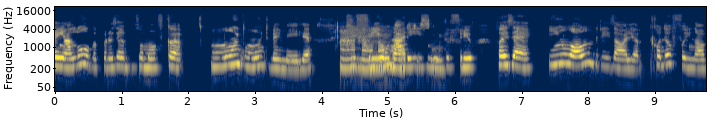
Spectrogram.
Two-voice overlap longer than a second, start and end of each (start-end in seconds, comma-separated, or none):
4.4-5.9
